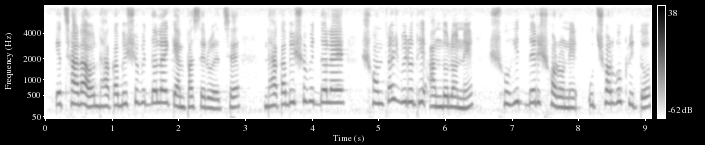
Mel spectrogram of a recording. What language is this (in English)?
Bangla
